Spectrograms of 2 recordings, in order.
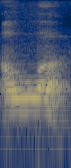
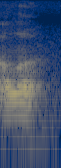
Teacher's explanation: The difference is mainly the elongation of the L, Allah, as opposed to Allah.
